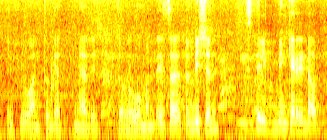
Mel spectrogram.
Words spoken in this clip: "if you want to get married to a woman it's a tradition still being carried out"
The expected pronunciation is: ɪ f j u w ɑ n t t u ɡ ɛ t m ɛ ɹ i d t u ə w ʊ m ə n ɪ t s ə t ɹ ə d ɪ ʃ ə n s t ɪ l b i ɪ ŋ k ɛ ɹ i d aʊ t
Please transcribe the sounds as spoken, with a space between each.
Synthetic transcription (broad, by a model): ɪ f j u w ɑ n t t u ɡ ɛ t m ɛ ɹ i d t u ə w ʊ m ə n ɪ t s ə t ɹ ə d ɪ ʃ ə n s t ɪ l b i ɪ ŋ k ɛ ɹ i d aʊ t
